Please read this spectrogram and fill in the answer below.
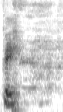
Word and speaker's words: Feyre: Feyre. Feyre.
